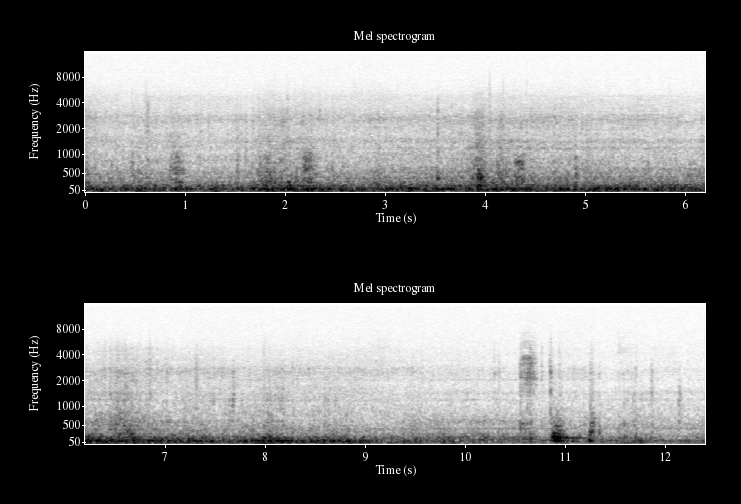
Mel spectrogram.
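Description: Tyres roll over a muddy, slushy track.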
